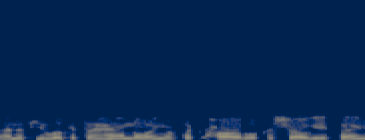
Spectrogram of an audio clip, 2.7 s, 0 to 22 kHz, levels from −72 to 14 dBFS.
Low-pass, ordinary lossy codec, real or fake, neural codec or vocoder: 5.4 kHz; Opus, 16 kbps; real; none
